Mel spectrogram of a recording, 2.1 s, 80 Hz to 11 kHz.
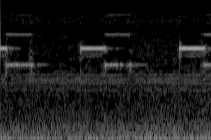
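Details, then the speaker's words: Gas monitor alarm: repeating two-tone electronic beeps over low rumble as oxygen reads about 17.4% with the hose under a worn mask, versus 20.5% without. Low oxygen signals a hazardous atmosphere. "you can hear the alarm going off that means that there is a hazardous atmosphere"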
